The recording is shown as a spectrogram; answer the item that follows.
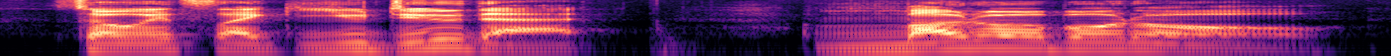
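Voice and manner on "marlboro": shoddy, bad put-on Japanese accent. Answering how to say brand names so locals understand: bad japanese accent. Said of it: "a shitty Japanese accent".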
